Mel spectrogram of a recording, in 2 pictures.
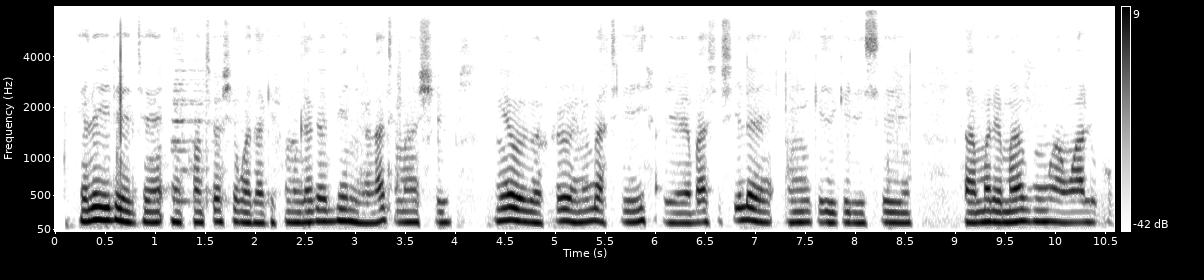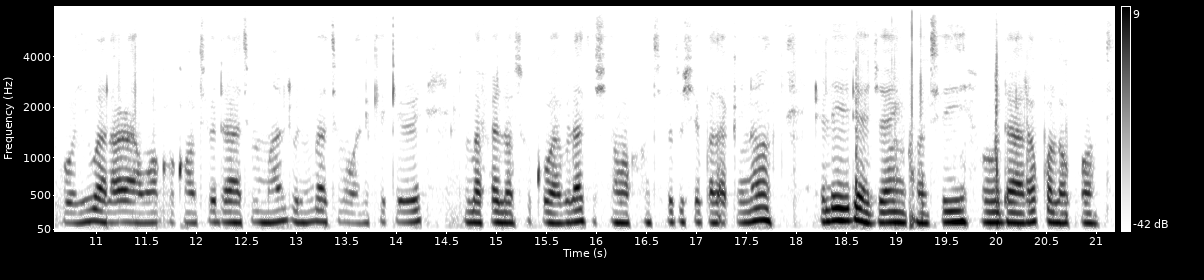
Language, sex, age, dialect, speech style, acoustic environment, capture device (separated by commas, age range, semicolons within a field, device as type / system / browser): Yoruba, male, 25-34, Nigeria - Nigerian Standard, excited, nature, mobile / Linux / Chrome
